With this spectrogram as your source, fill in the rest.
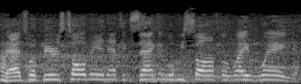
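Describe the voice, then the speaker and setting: A man talks at a fairly quick pace. There is music in the background. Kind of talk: live basketball color commentary. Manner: animated, excited, quick reactions to each shot.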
